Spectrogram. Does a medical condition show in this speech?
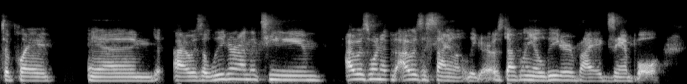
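Yes: cleft palate; cleft palate present from birth, 23 surgeries from birth to age 18.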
